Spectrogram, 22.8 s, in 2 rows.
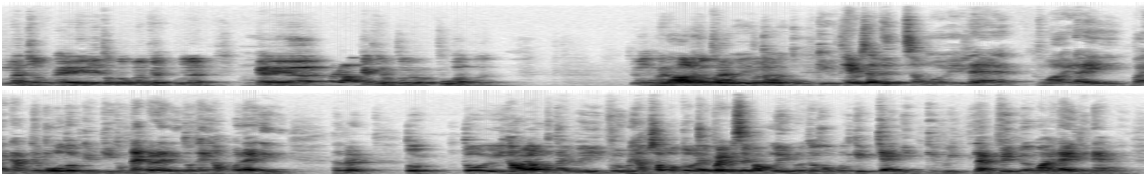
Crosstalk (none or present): present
